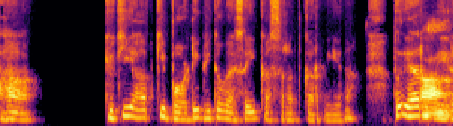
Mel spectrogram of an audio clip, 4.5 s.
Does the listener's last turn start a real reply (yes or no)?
no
